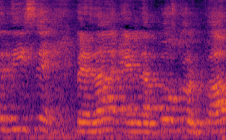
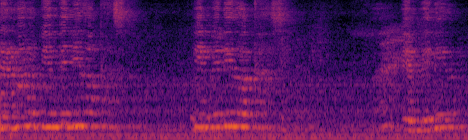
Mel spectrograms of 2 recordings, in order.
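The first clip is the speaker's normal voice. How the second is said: soft, higher-pitched welcome; carceleros acogedores; 4 semitones higher, 9 dB quieter, faster than usual. Acted. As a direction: greet him gently like family returning. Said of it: "Le decían". (bienvenida suave, voz aguda)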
